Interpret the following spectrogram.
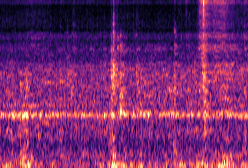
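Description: A vehicle driving slowly over a rough dirt road, heard from inside the cab as an uneven low rumble of engine and tyres, with a thin steady high tone running above it.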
